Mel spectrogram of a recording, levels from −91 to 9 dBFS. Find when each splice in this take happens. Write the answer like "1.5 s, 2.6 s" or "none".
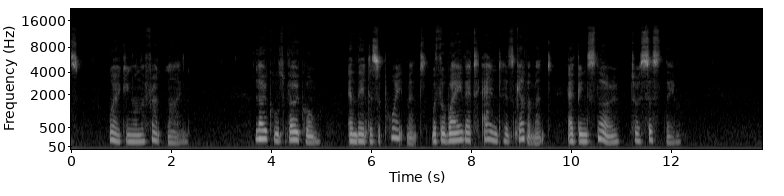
4.3 s, 7.2 s, 8.1 s, 9.7 s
